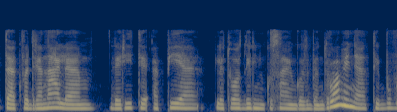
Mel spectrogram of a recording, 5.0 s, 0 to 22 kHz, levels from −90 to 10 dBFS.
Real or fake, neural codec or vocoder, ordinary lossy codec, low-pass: real; none; AAC, 32 kbps; 7.2 kHz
